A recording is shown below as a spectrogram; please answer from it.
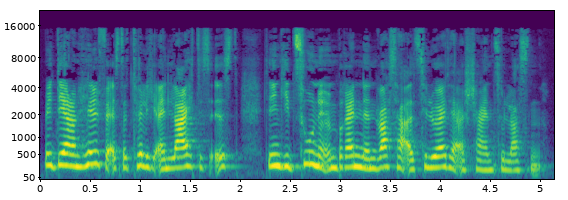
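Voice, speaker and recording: A woman voicing a calm, clever young man who lays out his reasoning step by step. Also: fairly high pitch, brisk, natural voice. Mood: accusing.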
